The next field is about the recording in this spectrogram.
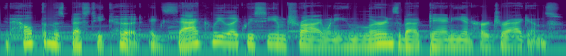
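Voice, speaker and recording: A man's voice: mid-range voice, normal speed. Man narrating scripted analysis over music. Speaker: host of a fantasy lore analysis show.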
